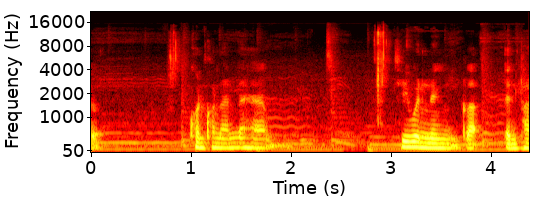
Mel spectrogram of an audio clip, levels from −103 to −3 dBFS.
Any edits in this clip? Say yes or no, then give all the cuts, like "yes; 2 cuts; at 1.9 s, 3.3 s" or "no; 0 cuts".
no; 0 cuts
